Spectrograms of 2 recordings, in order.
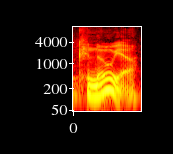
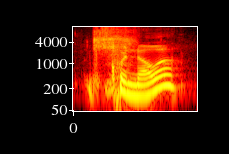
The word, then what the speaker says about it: quinoa: It's pronounced the way it doesn't look. – Okay. – Like you're pronouncing it the way it looks, but it's quinoa.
